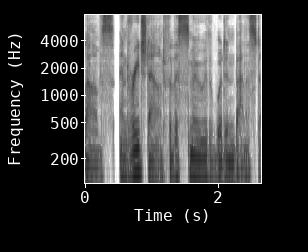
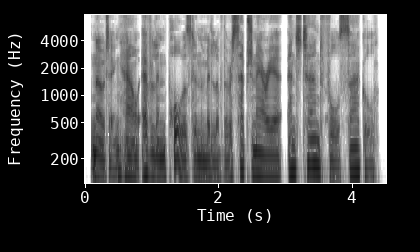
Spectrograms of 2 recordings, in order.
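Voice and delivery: usual speaking voice

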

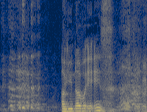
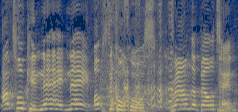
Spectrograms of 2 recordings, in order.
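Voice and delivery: slow mock neighing; 3 semitones higher, slower than usual. Women pretending to be ponies.

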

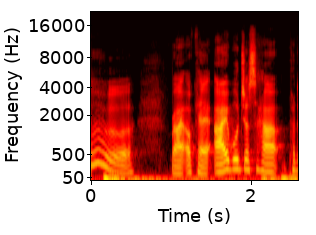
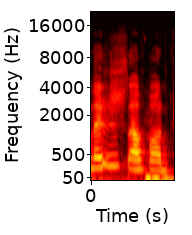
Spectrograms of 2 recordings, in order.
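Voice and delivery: cheeks stuffed full; 3 semitones higher than usual. Real, not acted. Mouth full of marshmallows, laughing.

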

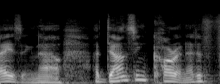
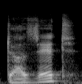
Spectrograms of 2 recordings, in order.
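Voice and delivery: lower, lightly voiced Santa; Father Christmas; 4 semitones lower than usual. A narrator's reading. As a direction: sceptical Santa, understated. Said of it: "said Father Christmas".

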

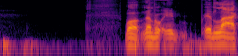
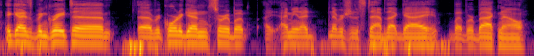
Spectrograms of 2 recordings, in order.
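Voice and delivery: loud, hammed-up host greeting; a fake apology-laden welcome-back read; mock podcast intro; 6 dB louder than usual. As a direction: play the returning host cheerfully. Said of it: "mock podcast comeback intro".

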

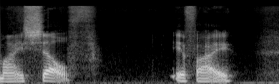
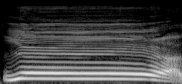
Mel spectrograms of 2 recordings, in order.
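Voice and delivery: high, loud, slow gushing; mock fangirl excitement; 9 semitones higher, 3 dB louder, slower than usual. Mocking coworkers named after YouTube brothers, squealing. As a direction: squeal it like a starstruck fan. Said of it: "And I was like".

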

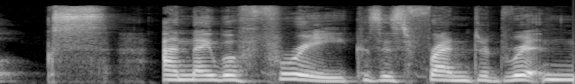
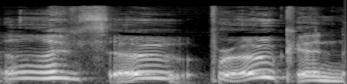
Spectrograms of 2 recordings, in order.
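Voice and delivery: higher, slow mock-pitiful whine; mocking self-pity; 5 semitones higher, slower than usual. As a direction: mimic his fake wounded act. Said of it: "he was doing the whole".

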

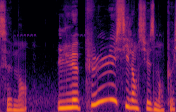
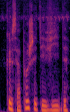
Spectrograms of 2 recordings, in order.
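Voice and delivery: usual speaking voice

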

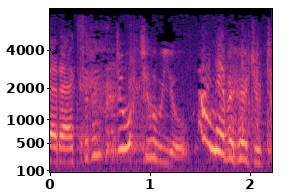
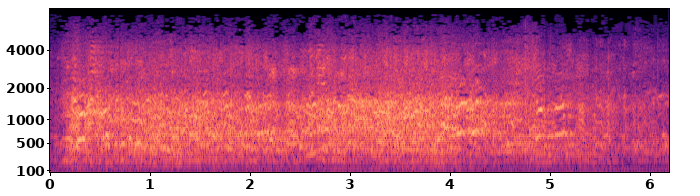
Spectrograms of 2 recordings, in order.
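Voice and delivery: bursting into a high breathless laugh; loud laugh; 12 semitones higher, 4 dB louder than usual. Acted. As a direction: laugh out loud at the boss's joke. Secretary laughs at boss's joke.

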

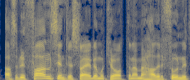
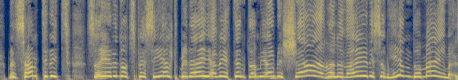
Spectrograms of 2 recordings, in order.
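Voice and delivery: much higher lovestruck parody; mocking high swoon. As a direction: gush like a smitten cartoon. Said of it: "och sen så gjorde de också". (hög, förälskad parodiröst)

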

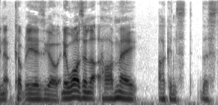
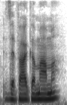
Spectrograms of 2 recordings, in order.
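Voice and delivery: put-on Sven accent at his usual pitch; 4 dB louder than usual. Guest stays in character as his alter ego, put-on accent. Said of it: "putting on the fucking accent".

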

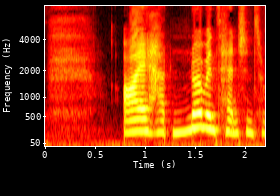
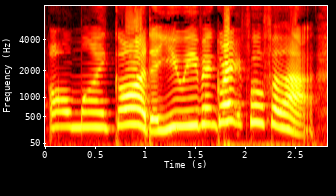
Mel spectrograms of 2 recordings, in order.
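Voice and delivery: indignant outrage; 7 semitones higher, 5 dB louder than usual. Retold or imitated. Giver outraged at ungrateful friend, loud indignant cry. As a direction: demand it in disbelief, much higher.

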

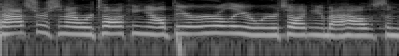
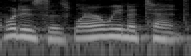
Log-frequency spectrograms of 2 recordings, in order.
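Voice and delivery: quiet bewildered aside; 6 semitones lower, 7 dB quieter, faster than usual. Retold or imitated. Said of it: "I was like".

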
